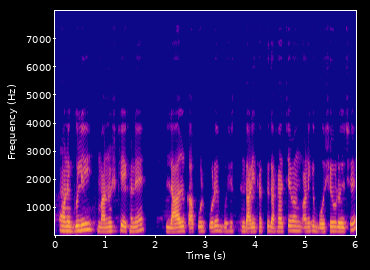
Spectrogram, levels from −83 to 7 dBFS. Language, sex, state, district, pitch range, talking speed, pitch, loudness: Bengali, male, West Bengal, North 24 Parganas, 150-170 Hz, 150 wpm, 155 Hz, -17 LUFS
